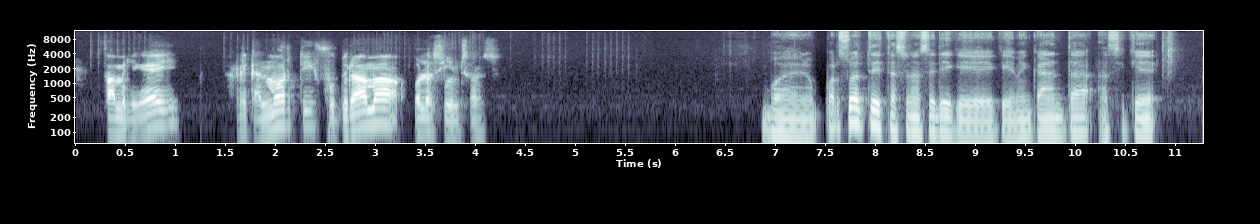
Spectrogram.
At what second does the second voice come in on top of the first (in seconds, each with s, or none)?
none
